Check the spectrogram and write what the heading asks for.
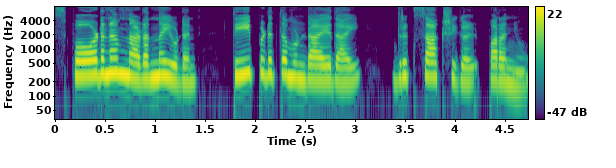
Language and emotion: Malayalam, neutral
